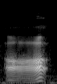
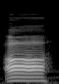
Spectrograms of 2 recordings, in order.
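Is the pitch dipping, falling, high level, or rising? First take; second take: dipping; high level. First: The pitch dips down then comes back up. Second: The pitch stays high and level. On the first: "third tone is like ah, which is like there's a there's a divot in the middle" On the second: "The first tone's like"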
